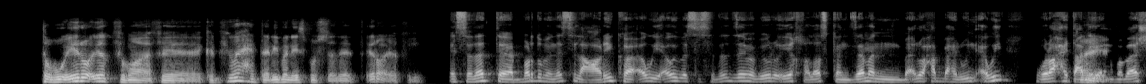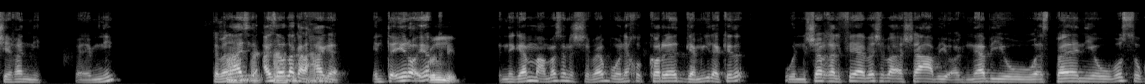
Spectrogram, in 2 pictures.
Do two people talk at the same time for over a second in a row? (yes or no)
yes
